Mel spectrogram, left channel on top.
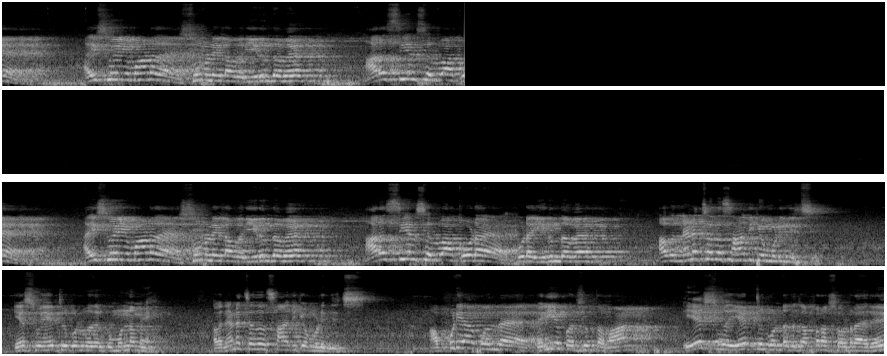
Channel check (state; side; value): drops out; left; at 4.7 s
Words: ஐஸ்வர்யமான சூழ்நிலையில் அவர் இருந்தவர், அரசியல் செல்வாக்கோட கூட இருந்தவர். அவர் நினைச்சதை சாதிக்க முடிஞ்சிச்சு. இயேசுவை ஏற்றுக்கொள்வதற்கு முன்னமே அவர் நினைச்சதை சாதிக்க முடிஞ்சிச்சு. அப்படியா வந்த பெரிய பரிசுத்தவான் இயேசுவை ஏற்றுக்கொண்டதுக்கப்புறம் சொல்கிறாரு,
